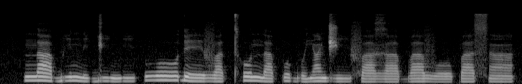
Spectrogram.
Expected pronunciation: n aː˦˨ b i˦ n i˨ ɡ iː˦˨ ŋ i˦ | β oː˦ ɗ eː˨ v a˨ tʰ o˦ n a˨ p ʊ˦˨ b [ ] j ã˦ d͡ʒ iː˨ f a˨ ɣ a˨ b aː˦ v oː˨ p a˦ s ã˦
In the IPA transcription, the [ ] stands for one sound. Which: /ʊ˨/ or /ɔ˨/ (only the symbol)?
ʊ˨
